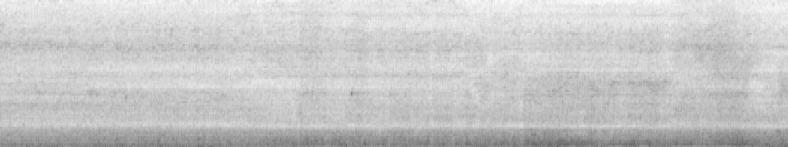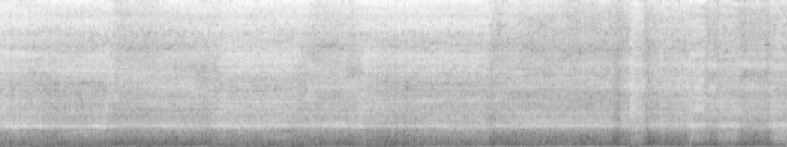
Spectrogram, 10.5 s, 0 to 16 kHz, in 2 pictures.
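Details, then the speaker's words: 2018 Audi A8L on jacks, compressor disconnected during valve block replacement: black driver's-side air line released, strong steady high hiss slowly tapering as lots of air escapes and car drops; suspension pressure release. "I can feel the car coming down. I do have jacks on it. That is a lot of air. Wow."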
